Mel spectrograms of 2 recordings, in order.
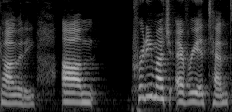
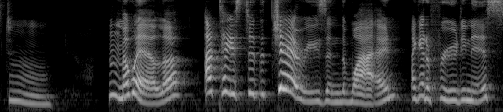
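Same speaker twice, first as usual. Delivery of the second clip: put-on Italian accent, higher pitch; 3 semitones higher than usual. Asked to taste wine and describe it in an accent, in a put-on Italian accent. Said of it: "tell me in your best accent that turns out to be Italian".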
